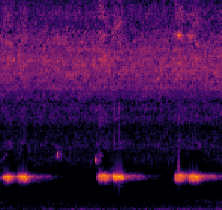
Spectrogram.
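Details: Night song of a Northern mockingbird in early spring, mimicking various bird calls outside a house, with no urban noise. Three drawn-out whistled phrases, each a double note with a fading tail, spaced about a second apart, over a constant faint high hiss.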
